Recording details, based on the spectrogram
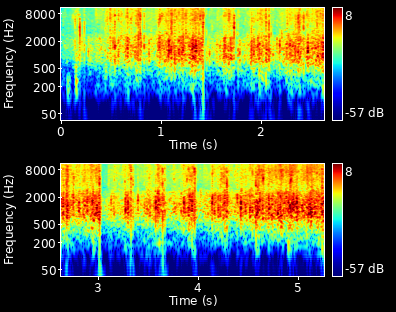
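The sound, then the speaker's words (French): Steady, sustained applause from a sizable audience in Montluçon for Marc-Antoine Lebray, dense overlapping claps at a loud, even level throughout, with no speech on top. “Ah non, on repart pas tout de suite parce qu'on se plaît beaucoup à Montluçon et on applaudit Marc-Antoine Lebray.”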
